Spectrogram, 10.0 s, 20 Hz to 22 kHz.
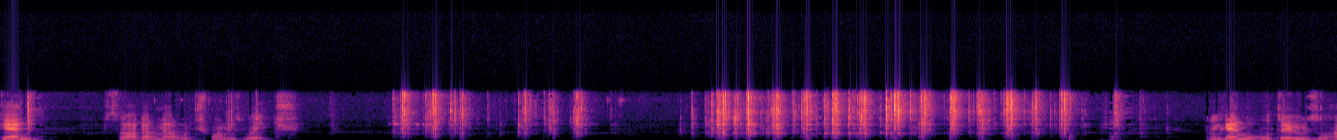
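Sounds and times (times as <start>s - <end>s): staplers clattering in a container: 2.9s - 4.6s, 5.2s - 8.6s.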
